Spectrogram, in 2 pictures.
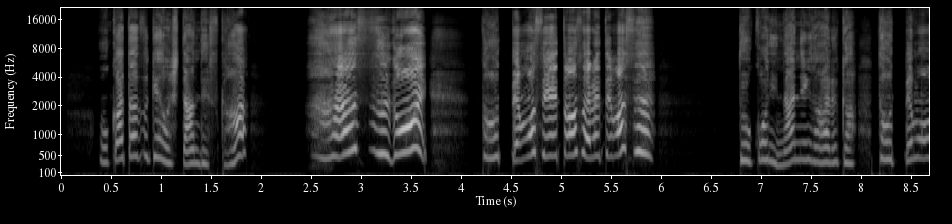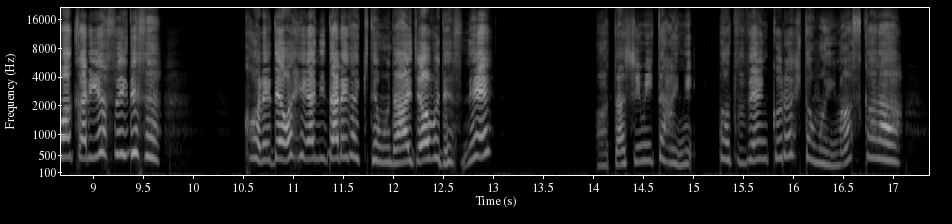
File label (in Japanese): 褒め お片づけをしてえらい！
